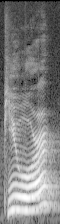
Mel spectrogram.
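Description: The R sound is strong and clearly present. This is the American pronunciation. "no inglês norte-americano a pronúncia dele fica bem mais presente"

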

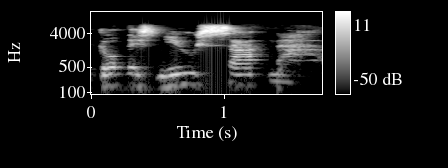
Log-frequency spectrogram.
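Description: It is said in an imitated Welsh accent. "I like your Welsh accent"

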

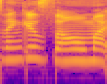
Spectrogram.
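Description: It is said in a light, natural speaking voice. The speaker calls it right. "It probably sounded more like that"

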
